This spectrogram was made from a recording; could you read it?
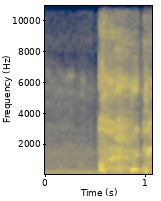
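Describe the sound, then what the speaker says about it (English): A couple of sharp, close coughs in quick succession after a moment of quiet hum. "And now I'm coughing."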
